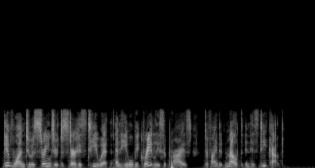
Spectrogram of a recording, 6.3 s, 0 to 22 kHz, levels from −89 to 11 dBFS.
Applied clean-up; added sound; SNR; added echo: none; none; none; none.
